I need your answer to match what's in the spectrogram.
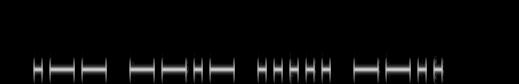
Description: Morse code, heard as a keyed tone, about 15 wpm, 700 Hz. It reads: WQ5Z
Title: USA Call Signs - 3x Character Spacing - 15wpm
